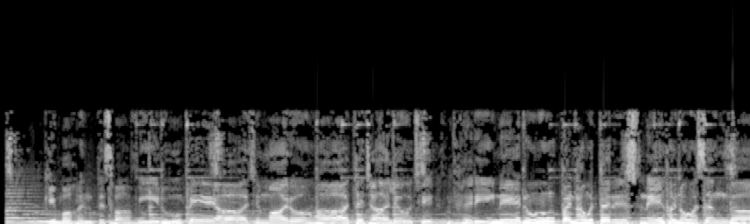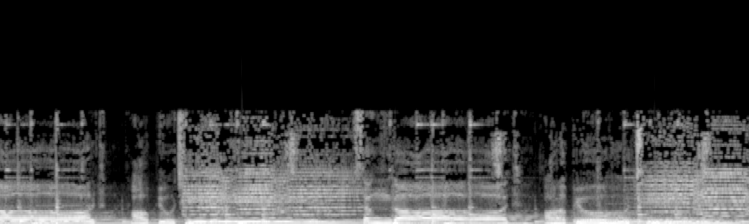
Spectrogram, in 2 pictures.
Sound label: kirtan; mahant swami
